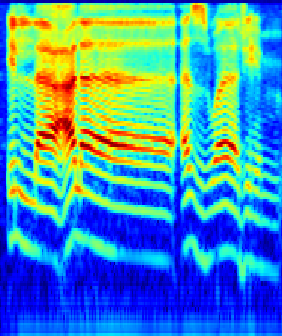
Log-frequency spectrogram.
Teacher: مد منفصل، حفص يقرأه بالتوسط أربع حركات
